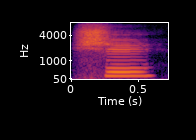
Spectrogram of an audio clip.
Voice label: "shii1", taiwanese Syllables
